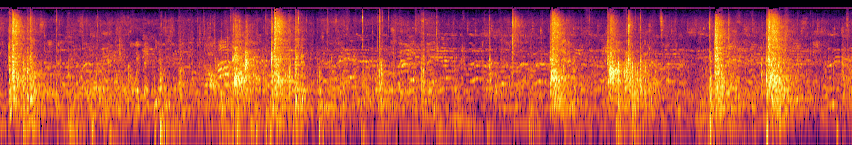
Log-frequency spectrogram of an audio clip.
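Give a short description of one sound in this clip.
Foosball rods clatter and a ball knocks sharply against a table.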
